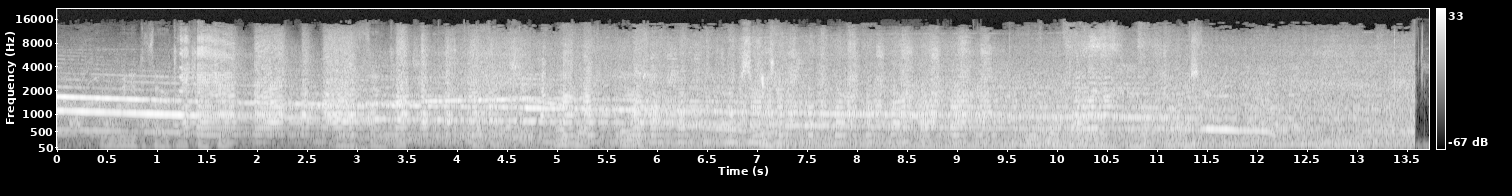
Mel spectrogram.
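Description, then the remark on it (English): A loud fire truck siren wails steadily over busy traffic rumble, its pitch sliding slowly downward as the truck passes, with occasional horn blasts and murmuring voices. “What is that? Fire trucks.”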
